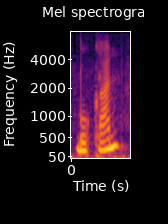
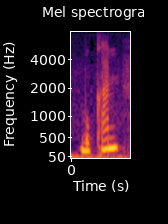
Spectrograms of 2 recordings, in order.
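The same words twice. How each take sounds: No difference in how they are said.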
